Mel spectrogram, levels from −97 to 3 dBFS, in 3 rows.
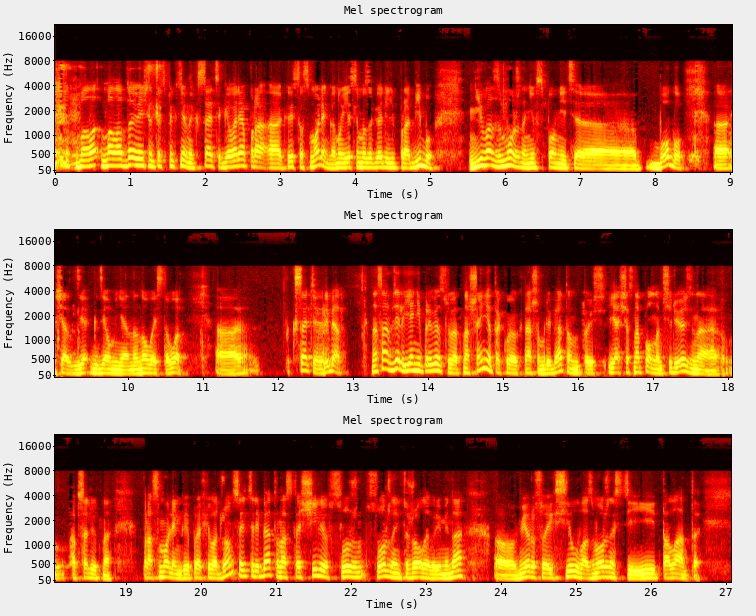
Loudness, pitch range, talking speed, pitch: -18 LUFS, 110-150 Hz, 170 wpm, 125 Hz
